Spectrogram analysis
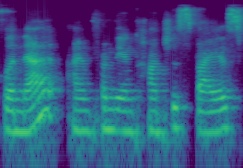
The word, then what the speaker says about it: Linet: My name is pronounced Linet.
